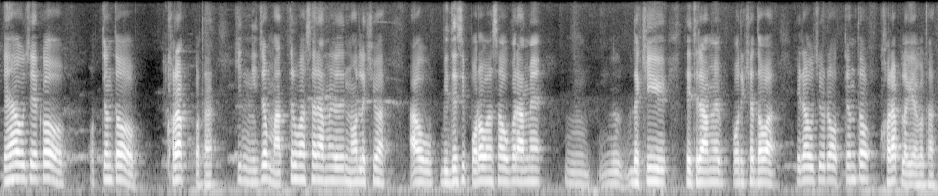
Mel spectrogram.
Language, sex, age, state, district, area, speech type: Odia, male, 18-30, Odisha, Cuttack, urban, spontaneous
